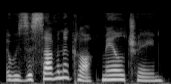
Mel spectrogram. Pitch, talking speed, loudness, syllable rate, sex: 210 Hz, 245 wpm, -19 LUFS, 5.7 syllables/s, female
